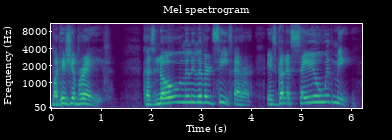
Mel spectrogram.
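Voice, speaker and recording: Storybook pirate captain: cranky blusterer, creaky growl, slow and salty. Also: male voice, high-pitched, a little mellow, voice pushed up, exaggerated voice. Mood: demanding, exasperated.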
